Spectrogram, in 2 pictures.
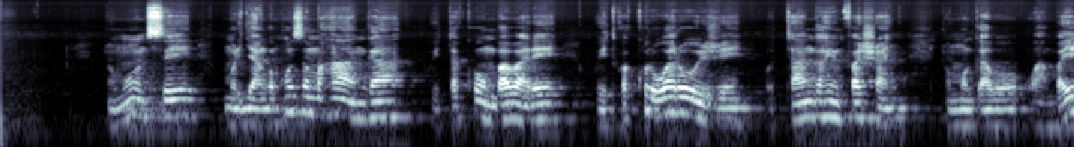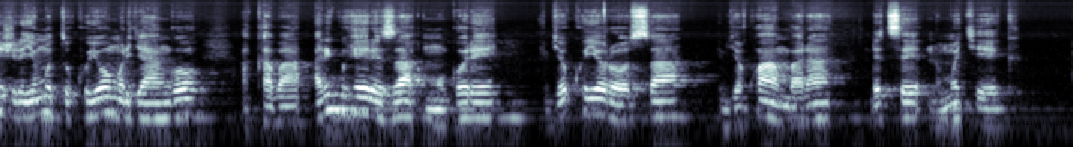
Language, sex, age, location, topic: Kinyarwanda, female, 25-35, Nyagatare, health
